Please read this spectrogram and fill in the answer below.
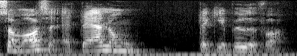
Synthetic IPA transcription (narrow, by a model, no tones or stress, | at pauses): sɒ̽mɒ̽səʔæd̥æ̈æɐno̝ːn̩ | d̥ɑ̈ɡ̥iɐb̥øð̰ˠɐfɒ̽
